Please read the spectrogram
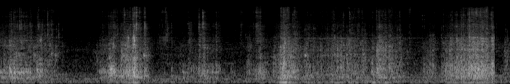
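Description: Toy goods-carrier truck loaded with plastic toys being pushed across a concrete floor, its wheels making a gritty rolling and scraping noise in about five uneven surges.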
